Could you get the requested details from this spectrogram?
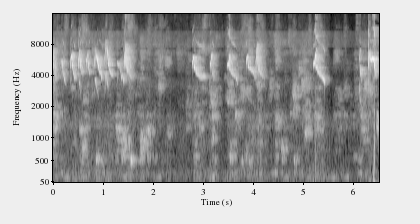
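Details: Singing pleci buxtomi white-eye, a lure recording to make birds sing: a quick series of high chirps, a quieter stretch, then clipped whistled notes returning in short bursts, ending with a click.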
